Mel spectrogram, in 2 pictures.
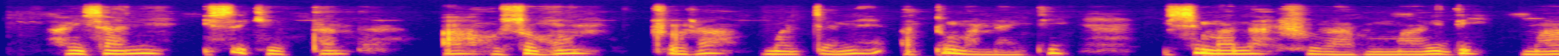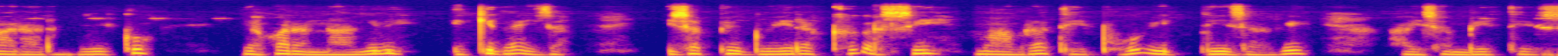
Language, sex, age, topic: Gamo, female, 25-35, government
